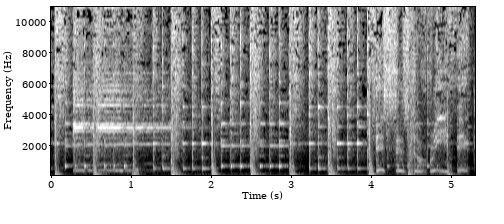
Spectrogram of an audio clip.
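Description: Upbeat disco-pop dance remix with a steady thumping kick drum, bright cowbell-like synth stabs and a bouncy riff, playing loud and close with no voices.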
